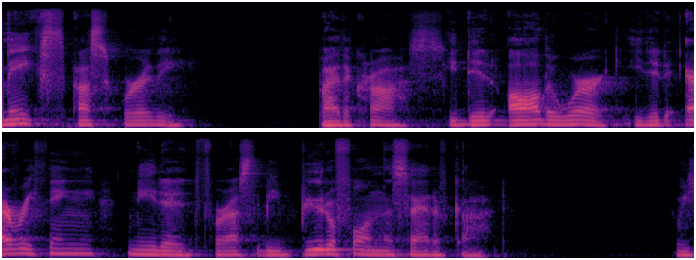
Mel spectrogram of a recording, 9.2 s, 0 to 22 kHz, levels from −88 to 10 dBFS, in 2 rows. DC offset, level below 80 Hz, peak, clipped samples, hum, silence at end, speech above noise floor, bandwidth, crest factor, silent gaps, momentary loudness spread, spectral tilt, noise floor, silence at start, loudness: under 0.1%; -68 dBFS; -18 dBFS; under 0.1%; none; 0 s; 47 dB; 18 kHz; 20 dB; none; 10 LU; -5 dB/octave; -84 dBFS; 0 s; -37 LUFS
